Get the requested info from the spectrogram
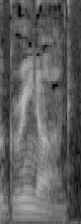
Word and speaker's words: Greenough: This was a statue sculpted by Horatio Greenog. I may not have the pronunciation right, but it's spelled G-R-E-E-N-O-U-G-H.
